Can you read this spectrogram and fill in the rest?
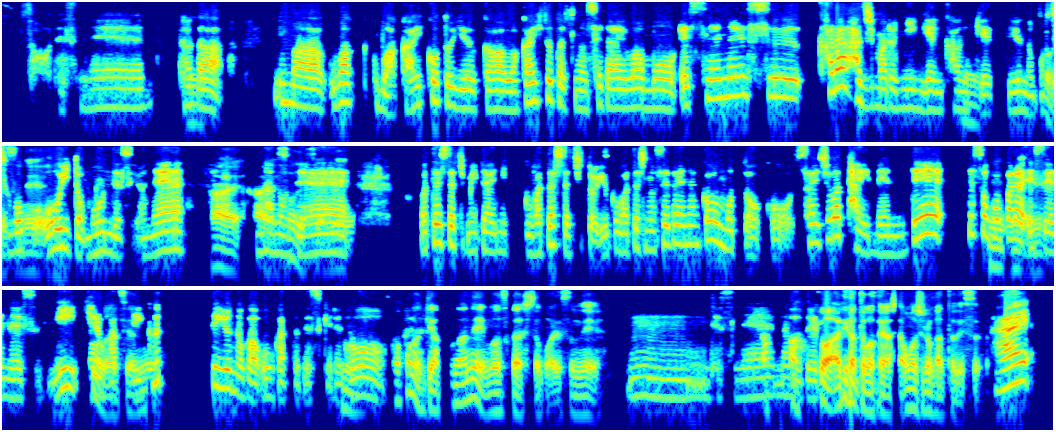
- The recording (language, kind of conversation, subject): Japanese, unstructured, SNSは人間関係にどのような影響を与えていると思いますか？
- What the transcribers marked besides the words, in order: other background noise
